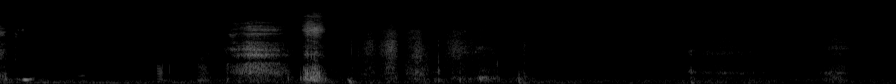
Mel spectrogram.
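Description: Several forceful sneezes in quick succession with noisy breaths between, a sneezing fit.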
